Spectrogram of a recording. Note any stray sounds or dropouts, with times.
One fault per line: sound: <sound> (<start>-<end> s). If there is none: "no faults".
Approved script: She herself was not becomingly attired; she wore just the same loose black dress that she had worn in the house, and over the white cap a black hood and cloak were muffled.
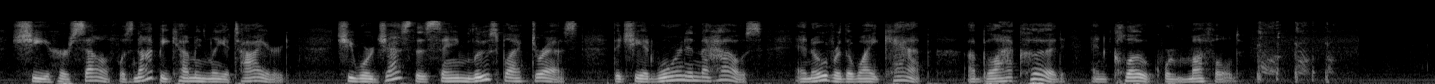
sound: cough (12.6-13.4 s)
